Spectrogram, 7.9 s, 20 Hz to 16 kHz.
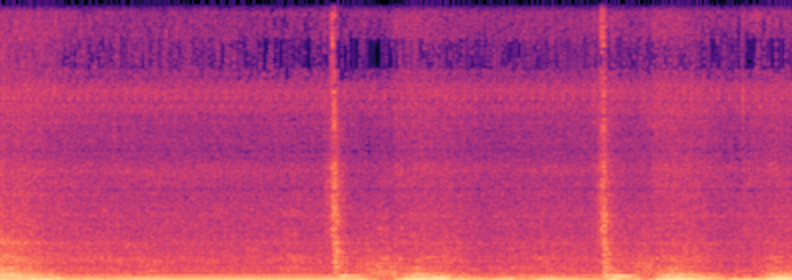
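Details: BMW E46 drift car that bogs on throttle even when warm and sometimes stalls, restarted with brake booster hose, filter and MAF refitted: idles, then revs stumble and sag. Not a vacuum leak; owner suspects injectors not all firing.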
